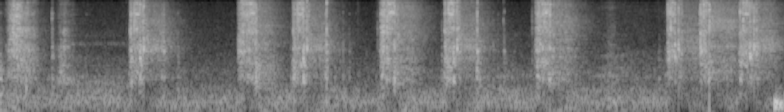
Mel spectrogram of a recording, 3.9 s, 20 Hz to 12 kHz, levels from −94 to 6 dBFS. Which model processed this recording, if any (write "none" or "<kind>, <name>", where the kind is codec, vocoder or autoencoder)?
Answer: none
